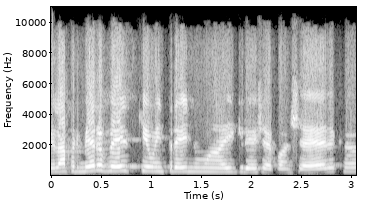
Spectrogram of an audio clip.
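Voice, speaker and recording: Her pitch high, a woman talks at a moderate pace with fairly even intonation. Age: 60s. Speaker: church prayer group member. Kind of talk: testimony. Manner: hesitant, with filler words.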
